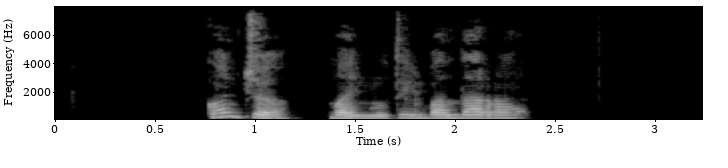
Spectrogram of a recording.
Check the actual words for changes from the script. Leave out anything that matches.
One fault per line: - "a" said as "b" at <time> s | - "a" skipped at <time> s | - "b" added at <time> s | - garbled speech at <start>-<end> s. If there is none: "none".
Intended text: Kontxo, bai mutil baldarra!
none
